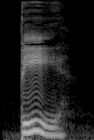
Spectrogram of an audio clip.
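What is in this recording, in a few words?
"bee", English; FoodChain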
